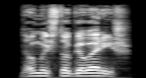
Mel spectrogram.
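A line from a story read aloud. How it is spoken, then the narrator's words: Sharp rebuke. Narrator (Russian): резко осадил его Табанов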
